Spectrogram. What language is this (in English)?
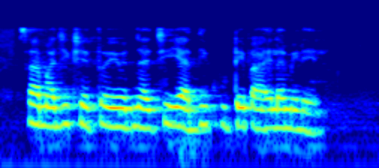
Marathi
